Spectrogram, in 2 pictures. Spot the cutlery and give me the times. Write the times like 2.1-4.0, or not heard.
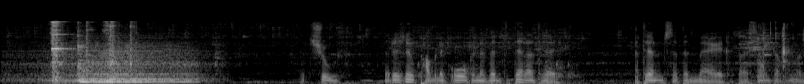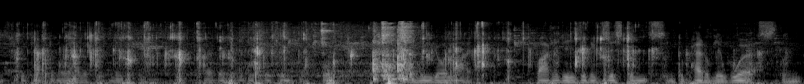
0.5-1.4, 10.6-12.2.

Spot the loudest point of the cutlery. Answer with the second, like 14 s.
12 s.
